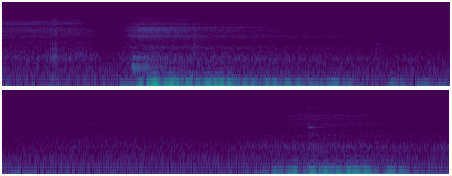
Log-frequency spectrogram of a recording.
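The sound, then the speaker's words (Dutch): Slow, deep breaths: a long airy inhale swelling around two seconds, a quieter exhale, then another drawn-out breath near the end, with no talking. “En adem maar eens heel diep in en uit.”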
